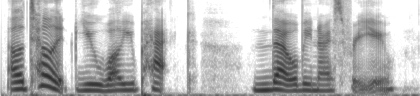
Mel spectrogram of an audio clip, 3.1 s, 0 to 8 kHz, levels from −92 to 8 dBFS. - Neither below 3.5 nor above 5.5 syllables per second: No, 5.7 syllables/s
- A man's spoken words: No, female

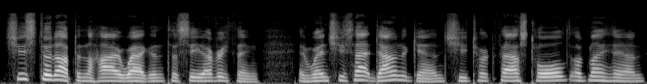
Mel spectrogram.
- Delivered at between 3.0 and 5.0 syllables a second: Yes, 4.6 syllables/s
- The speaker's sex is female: No, male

